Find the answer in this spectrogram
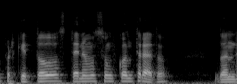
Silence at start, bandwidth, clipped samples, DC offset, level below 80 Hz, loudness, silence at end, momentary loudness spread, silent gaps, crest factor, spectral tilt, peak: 0 s; over 20 kHz; under 0.1%; under 0.1%; -48 dBFS; -30 LUFS; 0 s; 7 LU; none; 16 dB; -6.5 dB/octave; -14 dBFS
